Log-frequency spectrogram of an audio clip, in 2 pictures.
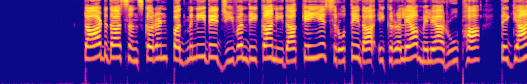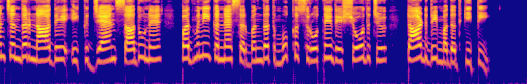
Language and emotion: Dogri, neutral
